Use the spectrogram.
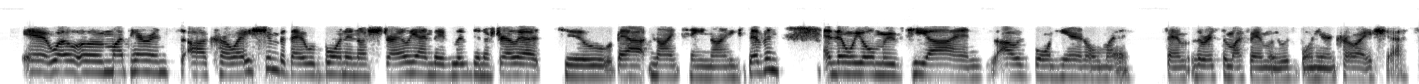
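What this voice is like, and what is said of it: Australian-influenced accent. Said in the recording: “I do detect an Aussie accent. ... I detect the accent”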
